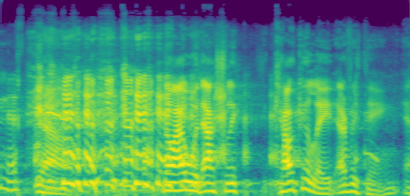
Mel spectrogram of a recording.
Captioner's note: laugh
